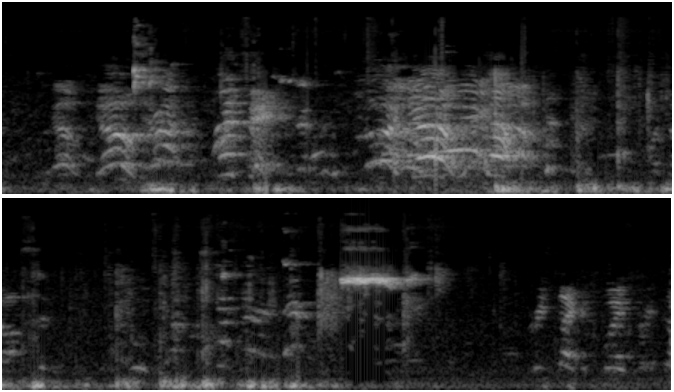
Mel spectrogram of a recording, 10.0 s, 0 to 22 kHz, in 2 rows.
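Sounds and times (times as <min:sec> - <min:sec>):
referee's whistle blast: 0:07.6 - 0:08.2.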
